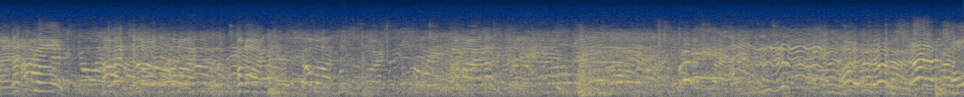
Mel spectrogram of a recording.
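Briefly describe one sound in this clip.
A crowd of men talk, shout and laugh loudly all at once.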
